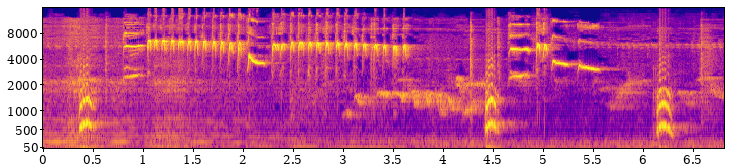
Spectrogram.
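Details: White-rumped shama (murai batu) singing energetically: a rapid run of high, evenly repeated notes held at one pitch, then sharp downslurred whistles and short bright phrases with brief pauses between them.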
